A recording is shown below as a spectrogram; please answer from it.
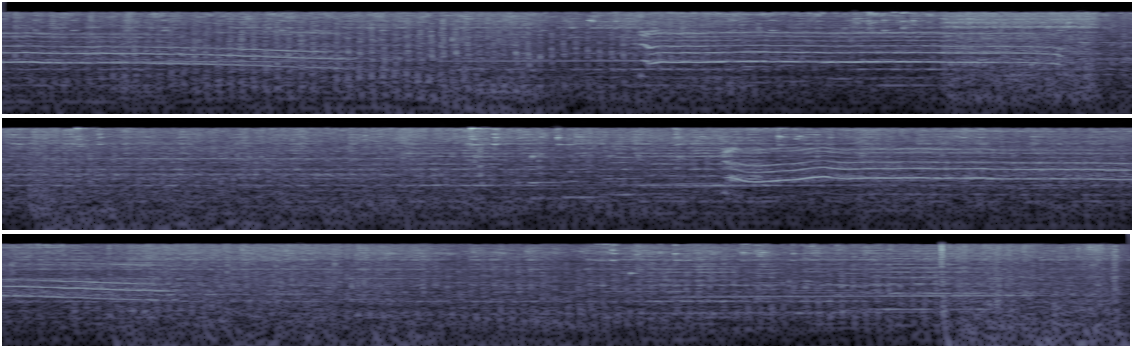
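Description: Film action-scene soundtrack: dramatic background score in which a voice holds three long notes, each sliding down at its end, over a dense, steady low rumble that swells near the end.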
